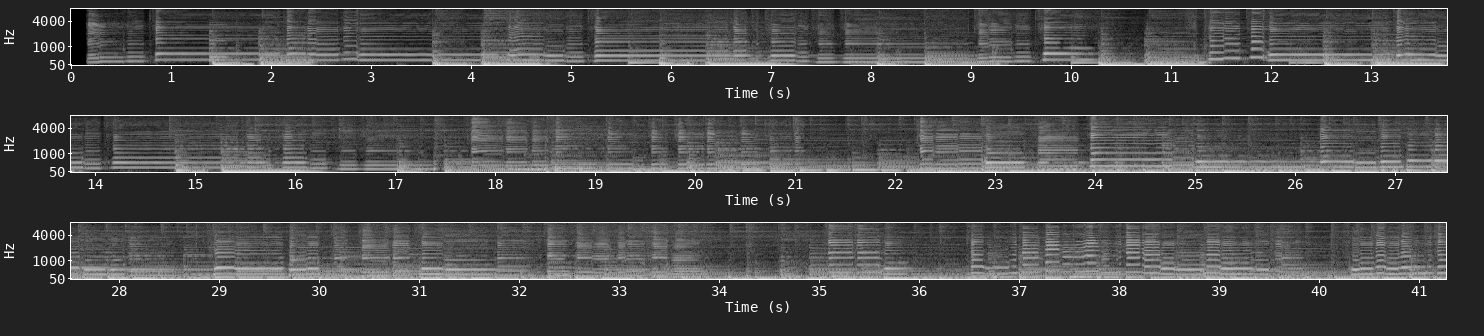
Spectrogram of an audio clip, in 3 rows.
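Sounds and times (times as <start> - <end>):
saxophone: 0.1 - 41.2.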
